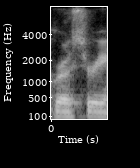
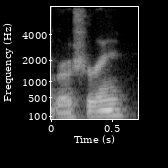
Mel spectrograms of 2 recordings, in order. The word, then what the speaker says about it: grocery: be pronounced either way it's kind of like grocery and grocery where you can like change this change that between the s and the sh because s and s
